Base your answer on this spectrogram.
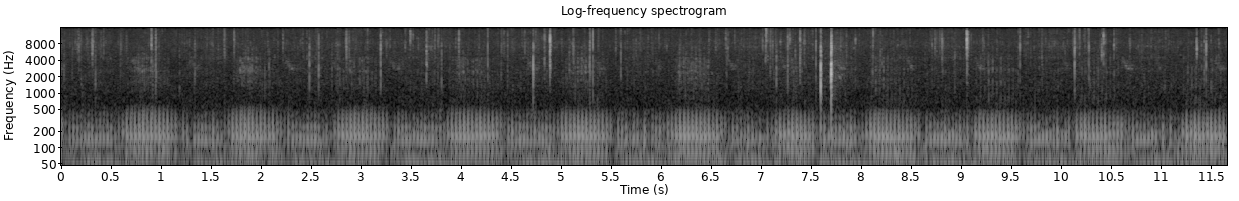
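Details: Cozy cat purr, a throaty vibrating drone pulsing with the animal's breathing about once a second, with frequent crackling from a fireplace throughout.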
